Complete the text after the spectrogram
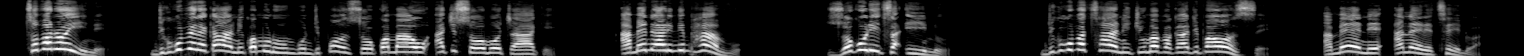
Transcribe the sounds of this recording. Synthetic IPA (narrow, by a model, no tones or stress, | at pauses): t͡sɔpanɔinɛ̰ | ndikukupɛɾɛkanikwamuluŋɡundipɔnsɔkwamauʔat͡ʃisɔmɔt͡ʃaːkɛ̰ | amɛnɛalindimpʰaɱvṵ | zɔk̬ulit͡sʰaʔiːnṵ | ndikukupat͡sʰanit͡ʃumap̬ak̬at̬ipaɔnsɛ̰ | amɛnɛanaɛɾɛt͡sʰɛːɗwa̰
